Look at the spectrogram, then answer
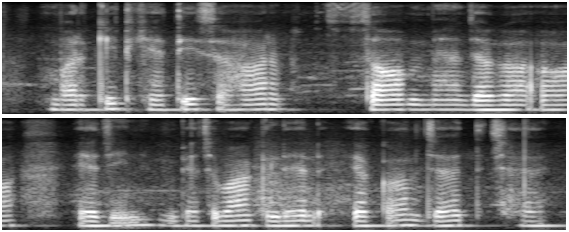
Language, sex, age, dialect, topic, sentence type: Maithili, male, 18-24, Bajjika, agriculture, statement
